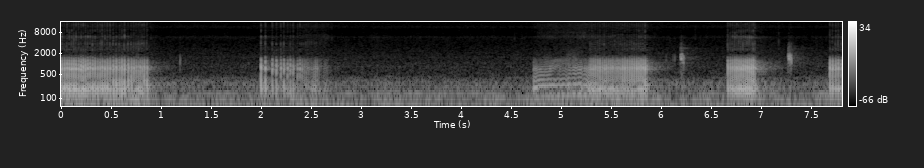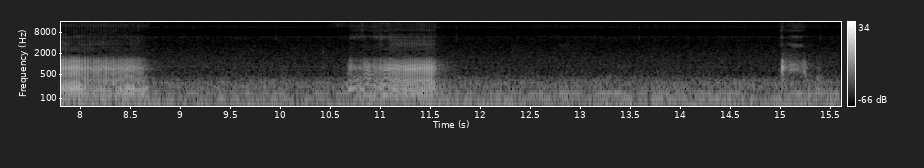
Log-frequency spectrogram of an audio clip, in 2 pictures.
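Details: Yorkshire Terrier snoring loudly, described as sounding like a chainsaw: harsh rasping snores of about half a second to a second, separated by uneven quiet gaps of one to two seconds, in a quiet room.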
